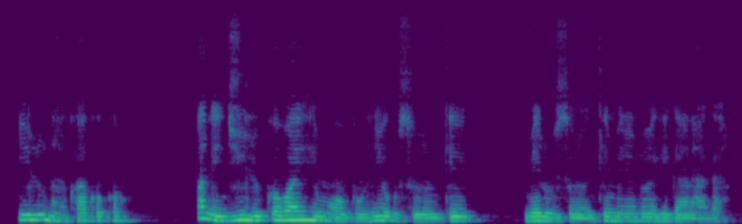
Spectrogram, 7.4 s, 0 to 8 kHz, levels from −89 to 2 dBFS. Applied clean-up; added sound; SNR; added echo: none; none; none; reverberation time 0.4 s.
